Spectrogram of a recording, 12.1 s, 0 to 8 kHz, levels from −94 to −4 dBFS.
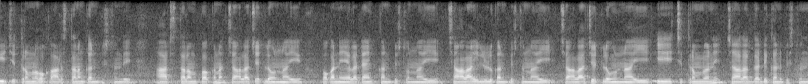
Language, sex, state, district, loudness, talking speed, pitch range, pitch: Telugu, male, Andhra Pradesh, Srikakulam, -18 LUFS, 130 wpm, 125-135 Hz, 130 Hz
